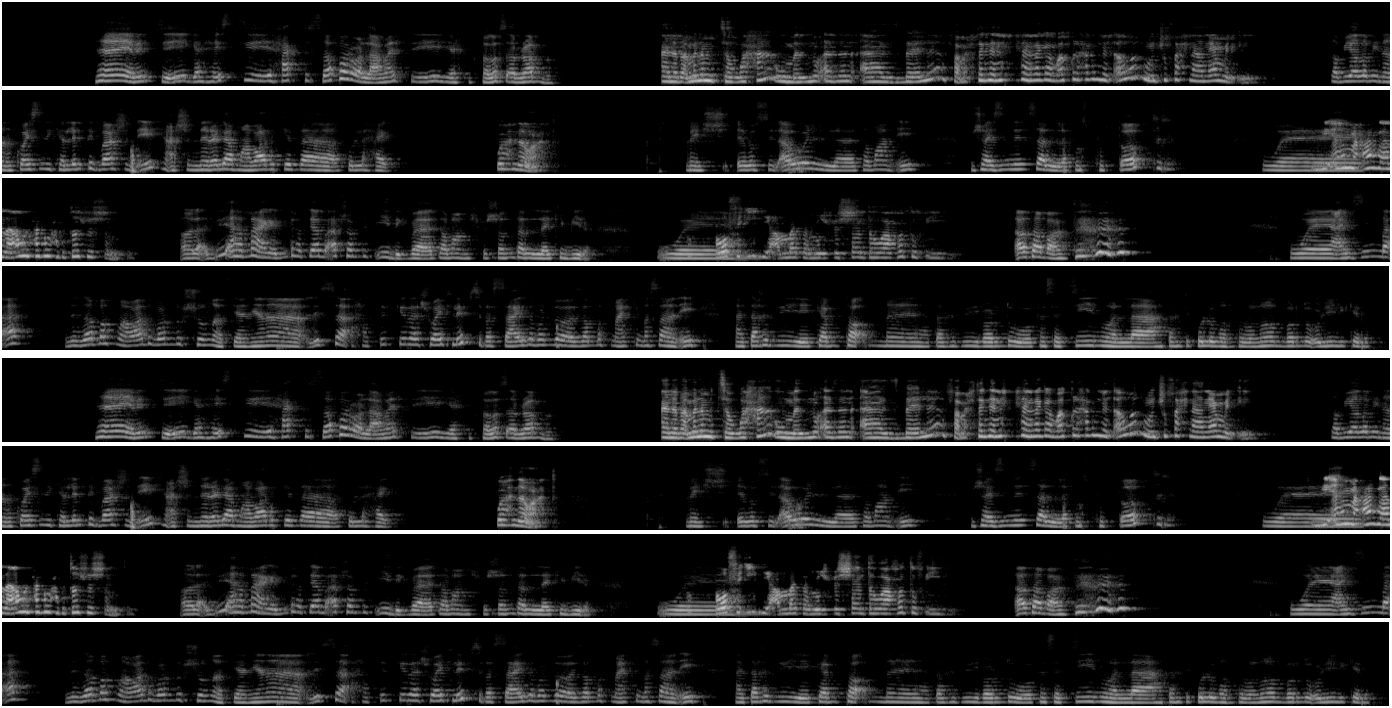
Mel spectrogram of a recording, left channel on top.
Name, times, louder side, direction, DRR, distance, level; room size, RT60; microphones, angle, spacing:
voice 1, 0.9-5.5 13.3-17.8 20.7-23.0 23.6-25.6 26.5-27.5 29.5-34.0 34.3-35.2 37.9-39.1 40.3-41.9 42.3-55.3, left 1 dB, 25° left, 1.1 m, -32 dB
voice 2, 6.6-12.5 18.8-19.3 27.0-28.9 34.9-37.2, right 3 dB, 80° right, 2.0 m, -27 dB
28.0 x 12.0 x 4.0 m
head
